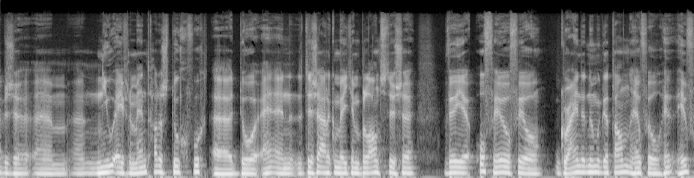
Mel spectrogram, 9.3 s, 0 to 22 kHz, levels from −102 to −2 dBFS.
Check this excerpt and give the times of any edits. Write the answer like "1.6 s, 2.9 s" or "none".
2.7 s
